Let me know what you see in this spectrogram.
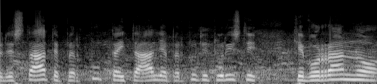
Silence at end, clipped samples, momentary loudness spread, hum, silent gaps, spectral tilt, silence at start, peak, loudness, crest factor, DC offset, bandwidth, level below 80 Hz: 0 s; under 0.1%; 11 LU; none; none; -7 dB/octave; 0 s; 0 dBFS; -14 LUFS; 14 dB; under 0.1%; 11.5 kHz; -40 dBFS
